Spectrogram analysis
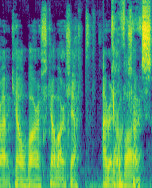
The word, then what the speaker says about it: Calvaris: that verlos uh 12 noggles 26 Cormac 21 calaris calaris calaris calaris calaris calaris calaris oh god I've been screwed on your name then c a l c a l v a r i calaris calaris yeah I read it's calaris I love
